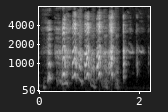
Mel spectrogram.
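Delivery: high, loud cackling laughter; real burst of laughing. Real, not acted. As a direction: crack up at your own story. Laughs at retold quote.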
